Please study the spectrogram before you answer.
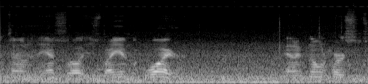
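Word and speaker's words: Maguire: It's not a Mick, it's McGuire.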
